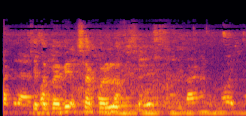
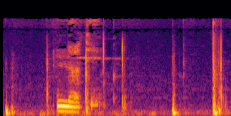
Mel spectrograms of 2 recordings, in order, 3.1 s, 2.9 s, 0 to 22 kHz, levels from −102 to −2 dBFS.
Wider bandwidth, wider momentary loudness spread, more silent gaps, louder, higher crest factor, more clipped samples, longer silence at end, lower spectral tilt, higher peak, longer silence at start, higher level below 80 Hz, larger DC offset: second, 10 kHz vs 11.5 kHz; second, 10 LU vs 20 LU; neither; about the same, -16 LUFS vs -17 LUFS; about the same, 14 dB vs 16 dB; neither; about the same, 0 s vs 0.1 s; about the same, -5.5 dB/octave vs -6.5 dB/octave; about the same, -2 dBFS vs -2 dBFS; about the same, 0.05 s vs 0.05 s; second, -46 dBFS vs -40 dBFS; neither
